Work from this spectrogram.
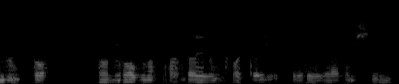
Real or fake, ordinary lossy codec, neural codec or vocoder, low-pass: fake; Opus, 24 kbps; codec, 16 kHz in and 24 kHz out, 0.6 kbps, FireRedTTS-2 codec; 7.2 kHz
